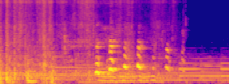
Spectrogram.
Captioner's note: laughter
